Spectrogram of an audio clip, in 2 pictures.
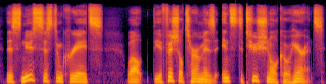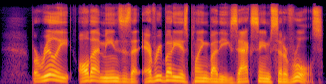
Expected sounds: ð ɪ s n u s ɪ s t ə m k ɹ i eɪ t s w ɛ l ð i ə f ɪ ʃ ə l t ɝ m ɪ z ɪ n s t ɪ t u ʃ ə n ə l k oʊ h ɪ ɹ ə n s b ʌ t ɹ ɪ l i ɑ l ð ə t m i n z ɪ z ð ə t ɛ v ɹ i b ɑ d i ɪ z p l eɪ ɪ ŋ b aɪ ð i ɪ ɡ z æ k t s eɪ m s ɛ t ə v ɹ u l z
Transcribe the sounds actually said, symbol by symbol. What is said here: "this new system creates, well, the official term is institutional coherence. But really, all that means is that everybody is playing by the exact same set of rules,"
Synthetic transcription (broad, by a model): ð ɪ s n u s ɪ s t ə m k ɹ i eɪ t s w ɛ l ð i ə f ɪ ʃ l t ɝ m ɪ z ɪ n s t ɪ t u ʃ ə n l k oʊ h ɪ ɹ ə n s b ʌ t ɹ ɪ l i ɑ l ð ə t m i n z ɪ z ð ə t ɛ v ɹ i b ɑ d i ɪ z p l eɪ ɪ ŋ b aɪ ð i ɪ ɡ z æ k t s eɪ m s ɛ t ə v ɹ u l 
